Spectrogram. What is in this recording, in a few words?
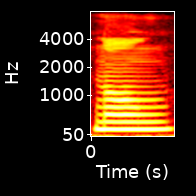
"nou2", Taiwanese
